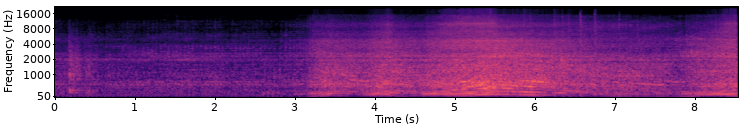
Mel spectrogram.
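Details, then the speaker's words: Honda Elite 80cc scooter after carb rebuild kit with new o-rings and idle adjustment jet: quiet idle, then clean smooth blips with no stumble; runs much better than before, though intake boot still leaks around the manifold. "that seems to run a lot better than last time"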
